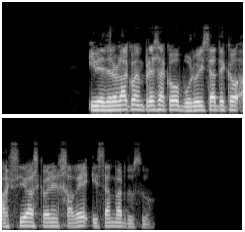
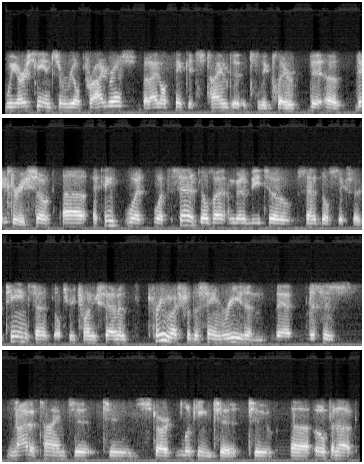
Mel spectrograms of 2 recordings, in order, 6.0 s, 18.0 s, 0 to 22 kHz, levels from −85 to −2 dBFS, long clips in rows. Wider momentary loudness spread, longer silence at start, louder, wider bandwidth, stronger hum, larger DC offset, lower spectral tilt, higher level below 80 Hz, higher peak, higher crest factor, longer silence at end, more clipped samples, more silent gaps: first, 9 LU vs 5 LU; first, 1.1 s vs 0.05 s; second, -16 LUFS vs -12 LUFS; second, 9.2 kHz vs 19 kHz; neither; neither; first, -7 dB/octave vs -5.5 dB/octave; second, -62 dBFS vs -44 dBFS; about the same, -2 dBFS vs 0 dBFS; about the same, 16 dB vs 12 dB; first, 1.15 s vs 0.1 s; neither; neither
